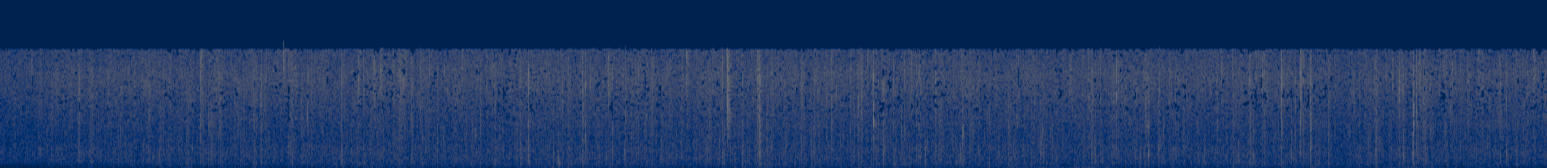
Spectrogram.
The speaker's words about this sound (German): Oh, Elia hörte den Regen.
